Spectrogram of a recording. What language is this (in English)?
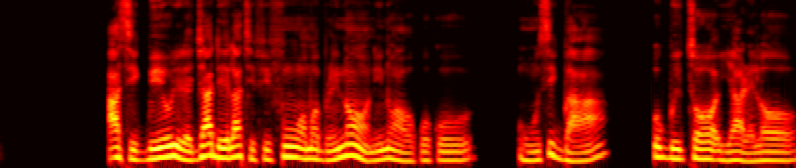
Yoruba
